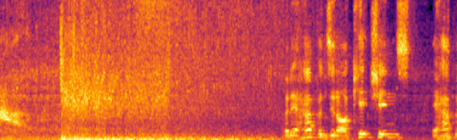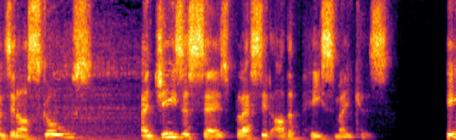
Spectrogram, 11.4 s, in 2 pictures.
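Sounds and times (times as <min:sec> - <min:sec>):
tank cannon firing: 0:00.0 - 0:05.9
speech: 0:03.6 - 0:06.9, 0:07.5 - 0:10.6, 0:11.3 - 0:11.4.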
